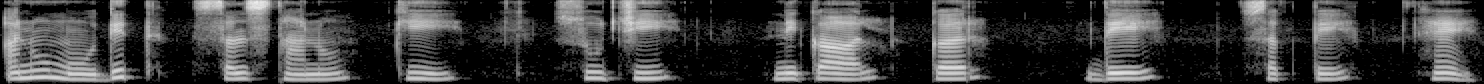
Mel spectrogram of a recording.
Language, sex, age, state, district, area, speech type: Hindi, female, 30-45, Madhya Pradesh, Balaghat, rural, read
